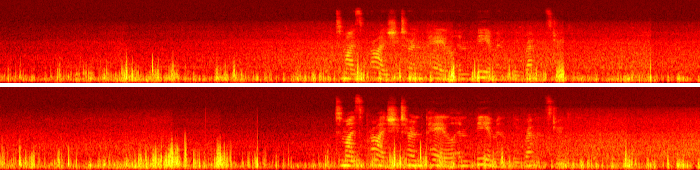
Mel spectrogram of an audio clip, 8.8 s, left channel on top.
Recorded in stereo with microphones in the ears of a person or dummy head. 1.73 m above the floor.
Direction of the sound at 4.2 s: 40° right (ahead or behind).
